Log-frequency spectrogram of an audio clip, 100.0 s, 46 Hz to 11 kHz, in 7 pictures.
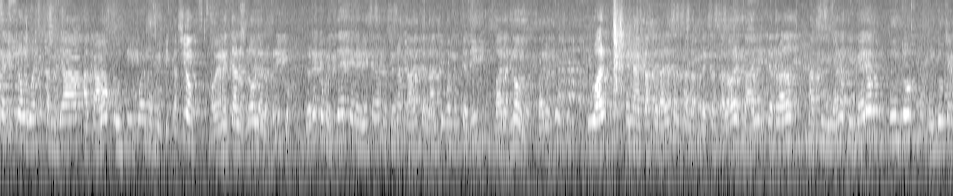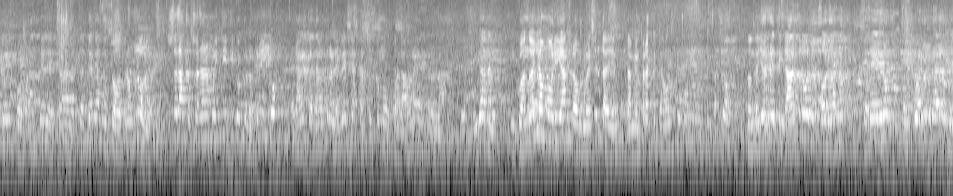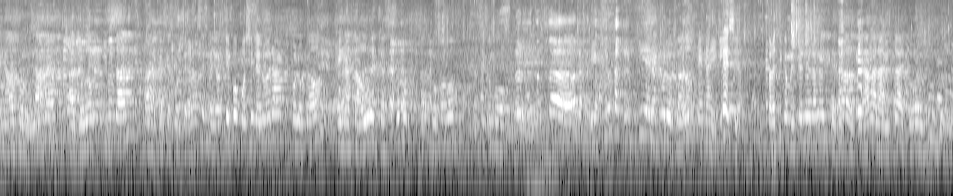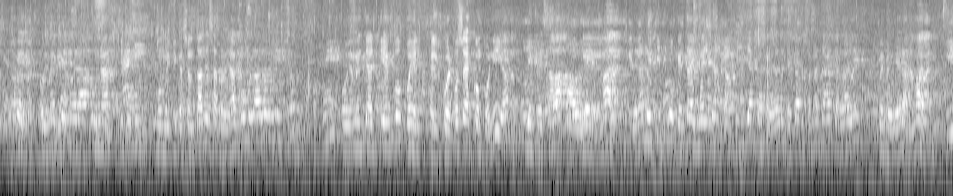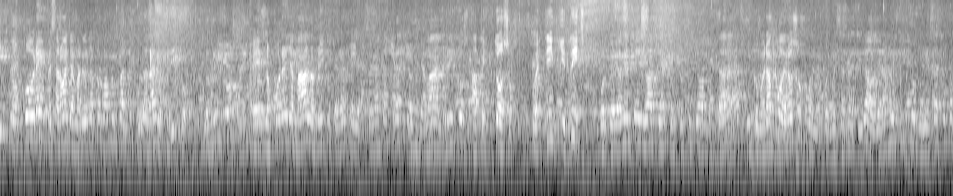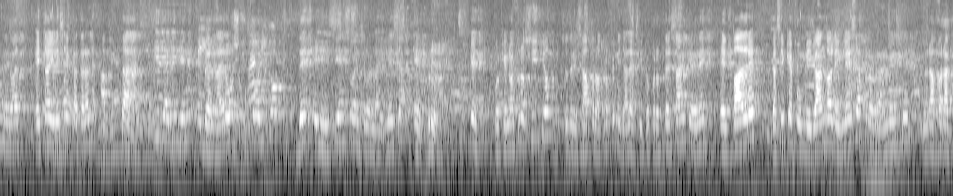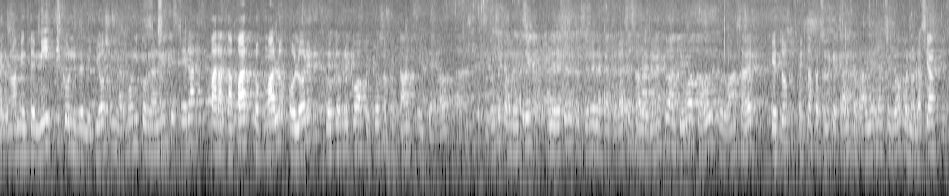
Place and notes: {"title": "Brugge, België - Tourist guidance", "date": "2019-02-16 13:30:00", "description": "Arentshuis. Tourist guidance in Spanish for many tourists, automatic speech repeated a thousand times. The guide voice reverberates on the brick facades of this small rectangular square.", "latitude": "51.20", "longitude": "3.22", "altitude": "5", "timezone": "GMT+1"}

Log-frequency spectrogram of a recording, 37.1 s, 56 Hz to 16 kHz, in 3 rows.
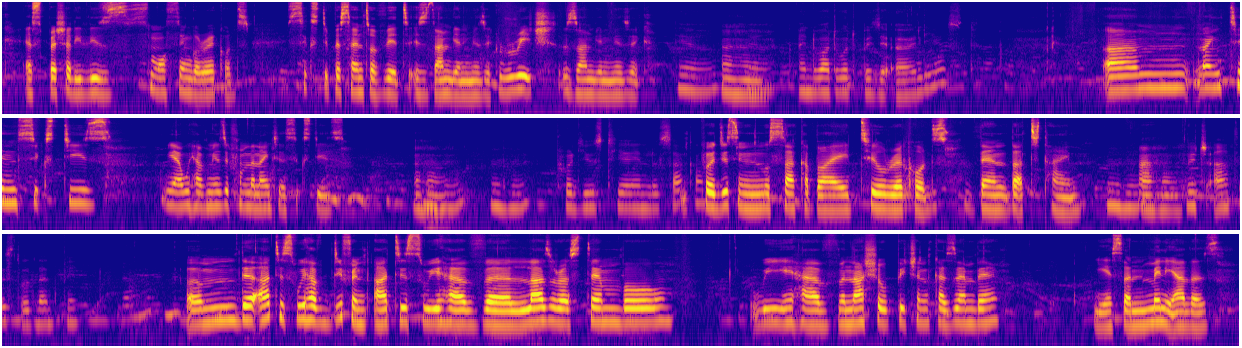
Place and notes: {"title": "Mass Media Centre, ZNBC, Lusaka, Zambia - Rich cultural information...", "date": "2012-07-19 16:00:00", "description": "… continuing our archive conversations…. Mrs. Martha Chitalunyama, senior information resource officer, adds details about the content, transcription and publication practices of the ZNBC archives. For example, the video publications of ceremonies can often be accompanied by audio CDs of early recordings with Zambian artists from the archive’s vinyl collection. Broadcast technology was digitalized about 10 years ago leaving much of the archive’s cultural heritage currently unaired. Transcription services are slow with only one record player, which is in the dubbing studio, and thus, public access to the rich history of Zambian music and recordings remains a trickle. A large archive of spoken word recordings including traditional storytelling remains entirely untouched by transcriptions. There is as yet no online reference nor catalogue about these rich cultural resources.\nThe entire playlist of recordings from ZNBC audio archives can be found at:", "latitude": "-15.41", "longitude": "28.32", "altitude": "1265", "timezone": "Africa/Lusaka"}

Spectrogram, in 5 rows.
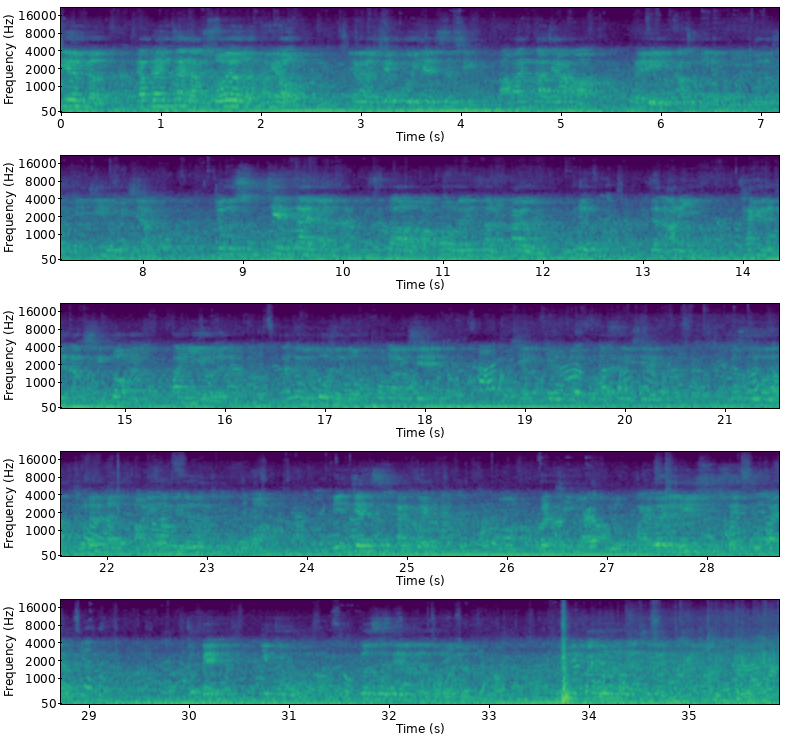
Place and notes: {"title": "Qingdao E. Rd., Zhongzheng Dist. - Walking through the site in protest", "date": "2014-03-19 21:47:00", "description": "Walking through the site in protest, Traffic Sound, People and students occupied the Legislature\nBinaural recordings", "latitude": "25.04", "longitude": "121.52", "altitude": "15", "timezone": "Asia/Taipei"}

